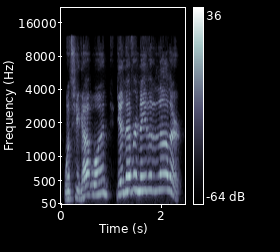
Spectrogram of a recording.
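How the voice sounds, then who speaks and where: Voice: sits high, big pitch swings, normal speed, fairly bright tone. An actor playing a pompous, slippery devil in a live comedy table read, given to indignation and bellowing. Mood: smug.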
